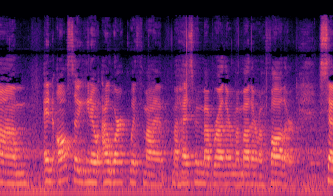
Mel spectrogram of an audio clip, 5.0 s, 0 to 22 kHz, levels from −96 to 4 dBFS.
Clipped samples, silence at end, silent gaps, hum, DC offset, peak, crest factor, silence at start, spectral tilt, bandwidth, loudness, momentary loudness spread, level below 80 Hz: under 0.1%; 0 s; none; none; under 0.1%; -2 dBFS; 18 dB; 0 s; -3.5 dB/octave; 16.5 kHz; -19 LUFS; 7 LU; -40 dBFS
